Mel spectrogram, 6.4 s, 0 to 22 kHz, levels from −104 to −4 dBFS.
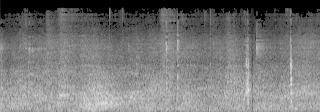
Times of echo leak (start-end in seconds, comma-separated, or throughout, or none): none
